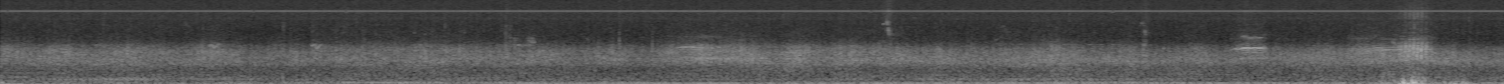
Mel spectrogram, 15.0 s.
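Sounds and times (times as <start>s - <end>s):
bird calling: 6.7s - 7.4s, 12.3s - 12.8s, 13.4s - 14.3s.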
